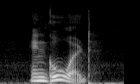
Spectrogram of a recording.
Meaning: a property with houses in the countryside (sometimes along with farmland, pasture, etc.); an estate, a homestead, a farmstead, a ranch, etc
- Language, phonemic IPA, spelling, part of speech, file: Swedish, /ɡoːrd/, gård, noun, Sv-gård.ogg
